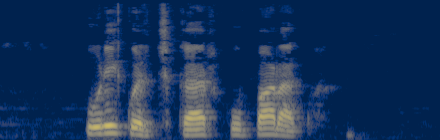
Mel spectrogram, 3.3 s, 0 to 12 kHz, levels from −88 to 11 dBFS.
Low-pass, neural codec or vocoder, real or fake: 10.8 kHz; none; real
